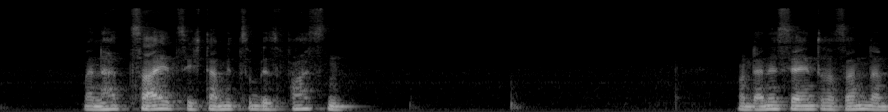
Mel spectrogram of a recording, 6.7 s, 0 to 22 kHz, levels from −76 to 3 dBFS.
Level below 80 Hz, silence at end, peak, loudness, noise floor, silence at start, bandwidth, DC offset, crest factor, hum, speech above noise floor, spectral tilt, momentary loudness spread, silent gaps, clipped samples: -70 dBFS; 0 s; -10 dBFS; -30 LUFS; -66 dBFS; 0.65 s; 16 kHz; under 0.1%; 22 dB; none; 38 dB; -7 dB/octave; 10 LU; none; under 0.1%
